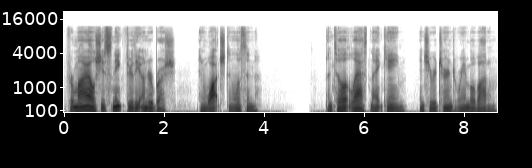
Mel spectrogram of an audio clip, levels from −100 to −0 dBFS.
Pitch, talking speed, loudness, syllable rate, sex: 100 Hz, 150 wpm, -22 LUFS, 5.2 syllables/s, male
